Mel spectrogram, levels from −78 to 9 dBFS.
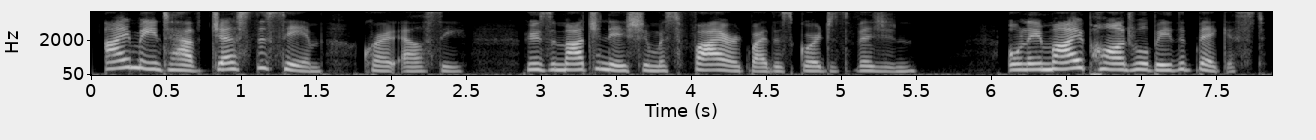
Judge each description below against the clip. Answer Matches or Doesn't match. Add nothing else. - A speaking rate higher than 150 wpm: Matches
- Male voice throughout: Doesn't match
